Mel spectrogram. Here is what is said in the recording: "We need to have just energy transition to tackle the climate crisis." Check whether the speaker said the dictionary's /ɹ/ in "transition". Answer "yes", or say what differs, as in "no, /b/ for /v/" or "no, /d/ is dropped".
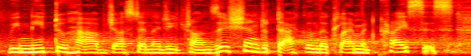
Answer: yes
